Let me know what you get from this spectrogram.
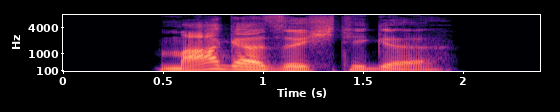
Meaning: inflection of magersüchtig: 1. strong/mixed nominative/accusative feminine singular 2. strong nominative/accusative plural 3. weak nominative all-gender singular
- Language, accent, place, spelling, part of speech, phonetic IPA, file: German, Germany, Berlin, magersüchtige, adjective, [ˈmaːɡɐˌzʏçtɪɡə], De-magersüchtige.ogg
